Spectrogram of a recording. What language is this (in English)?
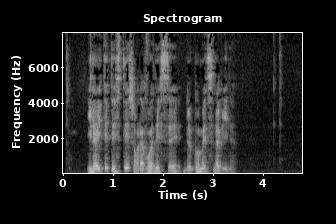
French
